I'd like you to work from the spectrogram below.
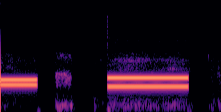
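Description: A phone sounds a steady two-pitch electronic tone, one short burst then a longer one about a second, separated by a faint rustle, clean and close.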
